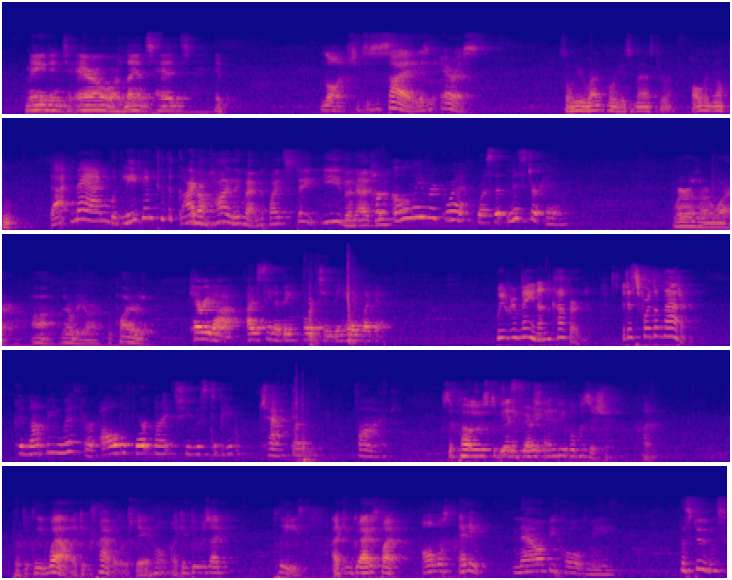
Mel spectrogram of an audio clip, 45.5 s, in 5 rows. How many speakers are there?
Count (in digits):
9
